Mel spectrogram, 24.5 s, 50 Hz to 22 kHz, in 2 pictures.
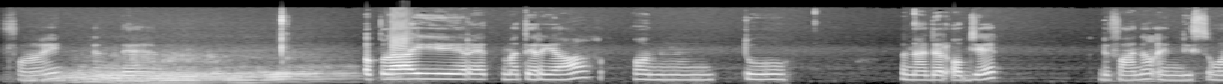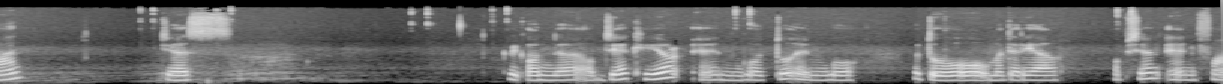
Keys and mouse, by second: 1.4 a, 13.7-16.8 drag, 17.2-18.9 drag, 19.5 middle click, 21.4-22.6 middle drag.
